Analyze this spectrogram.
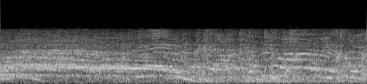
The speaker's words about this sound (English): Door is opened. A huge crush at the doorway. Can't see exactly what's going on inside.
